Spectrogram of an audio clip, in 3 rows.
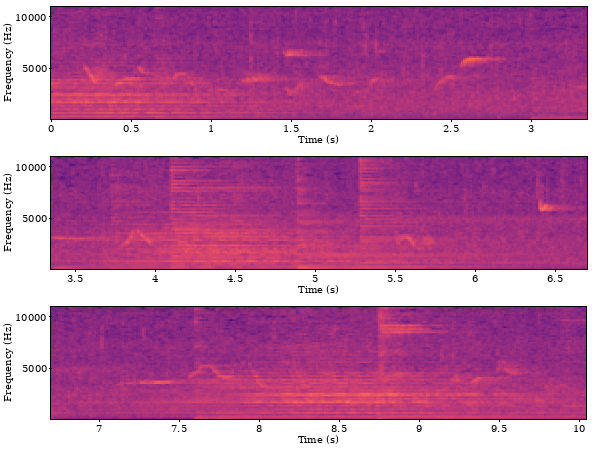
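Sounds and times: flowing water hiss: 0.0 - 10.0
bird chirps: 0.1 - 4.1, 5.2 - 8.2, 9.0 - 10.0.

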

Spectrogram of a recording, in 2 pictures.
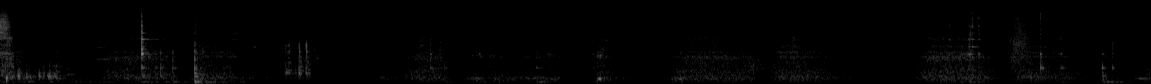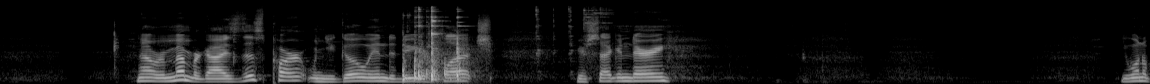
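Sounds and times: person breathing: 3.9 - 12.9, 16.5 - 17.2, 18.2 - 22.7
faint clicks of small parts: 9.4 - 11.3, 16.7 - 17.4.

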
